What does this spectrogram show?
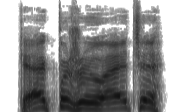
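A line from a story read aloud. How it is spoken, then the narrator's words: Shouted, joyful greeting. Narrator (Russian): прокричал он, словно они несколько лет не виделись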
